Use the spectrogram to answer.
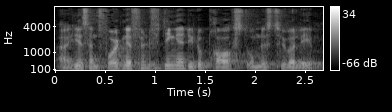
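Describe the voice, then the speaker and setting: A young man preaching a sermon, swinging between loud questions and quiet emphasis, with frequent hesitations. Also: mid-range voice, fast talker.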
